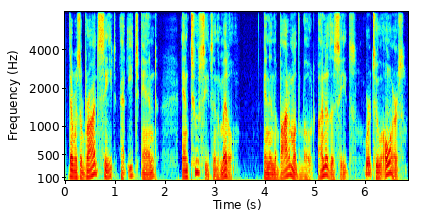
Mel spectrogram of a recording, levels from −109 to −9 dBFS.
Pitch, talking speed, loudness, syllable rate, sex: 110 Hz, 235 wpm, -21 LUFS, 6.0 syllables/s, male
